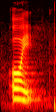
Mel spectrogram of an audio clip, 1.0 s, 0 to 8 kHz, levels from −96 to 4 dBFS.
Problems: none marked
